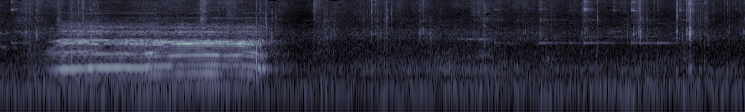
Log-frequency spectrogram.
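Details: Cattle pulling a cart in a village, Malangsari, in the evening before breaking the Ramadan fast: one long, steady, harmonic moo of about two seconds, then quiet outdoor background with faint clicks and a distant hum.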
